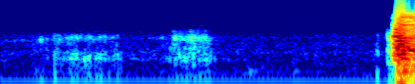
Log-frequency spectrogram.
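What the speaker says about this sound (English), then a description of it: "Excuse me, a little sneeze." A single short sneeze bursts out near the end after a stretch of near silence, close and fairly loud, with no talking around it.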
